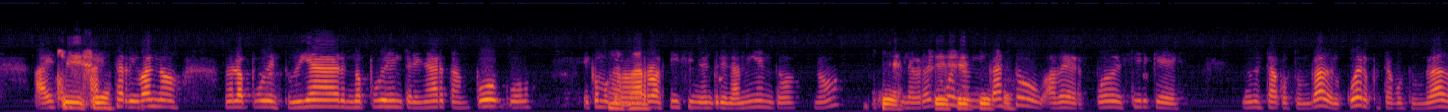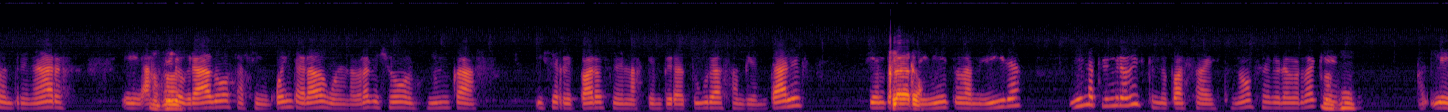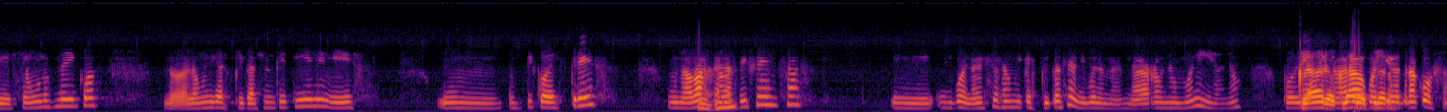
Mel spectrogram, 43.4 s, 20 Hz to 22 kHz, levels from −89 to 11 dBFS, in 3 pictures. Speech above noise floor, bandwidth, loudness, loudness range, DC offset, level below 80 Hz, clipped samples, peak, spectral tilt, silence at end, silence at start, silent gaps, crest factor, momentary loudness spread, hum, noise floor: 40 dB; over 20 kHz; -24 LUFS; 9 LU; under 0.1%; -74 dBFS; under 0.1%; -4 dBFS; -7 dB/octave; 0 s; 0.35 s; none; 20 dB; 16 LU; none; -63 dBFS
